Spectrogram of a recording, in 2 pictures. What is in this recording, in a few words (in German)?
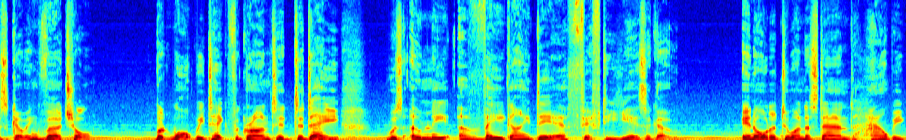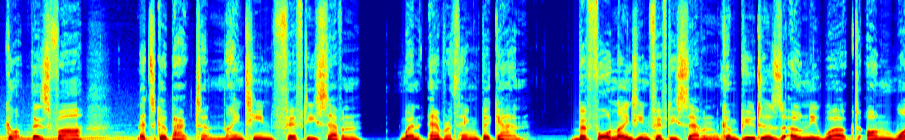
schuelungsfilm internet doku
